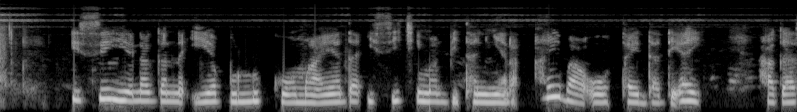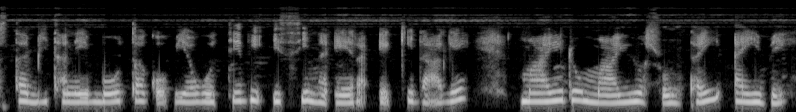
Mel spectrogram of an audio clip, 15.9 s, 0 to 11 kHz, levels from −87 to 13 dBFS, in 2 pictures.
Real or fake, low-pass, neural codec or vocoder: real; 9.9 kHz; none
